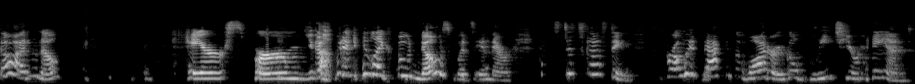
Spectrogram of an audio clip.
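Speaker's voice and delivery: high-pitched retold disgust; grossed out. Realtor scolding client over jet tub glob, disgusted. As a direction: recoil in mock horror at the mess.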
